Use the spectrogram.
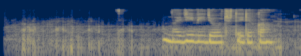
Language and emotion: Russian, neutral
